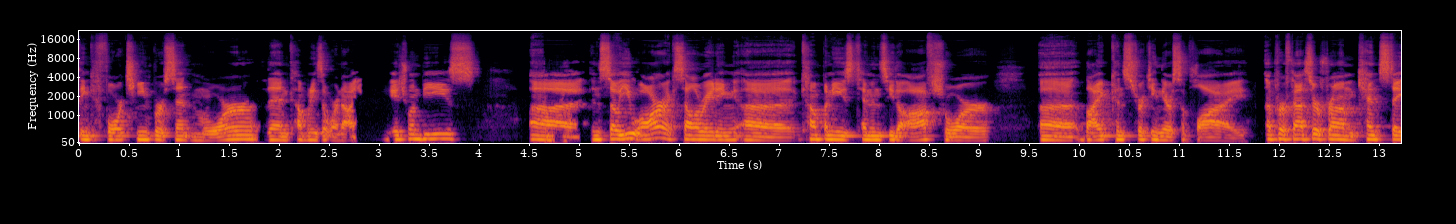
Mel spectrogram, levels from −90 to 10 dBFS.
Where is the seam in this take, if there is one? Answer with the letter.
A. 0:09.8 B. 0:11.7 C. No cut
B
